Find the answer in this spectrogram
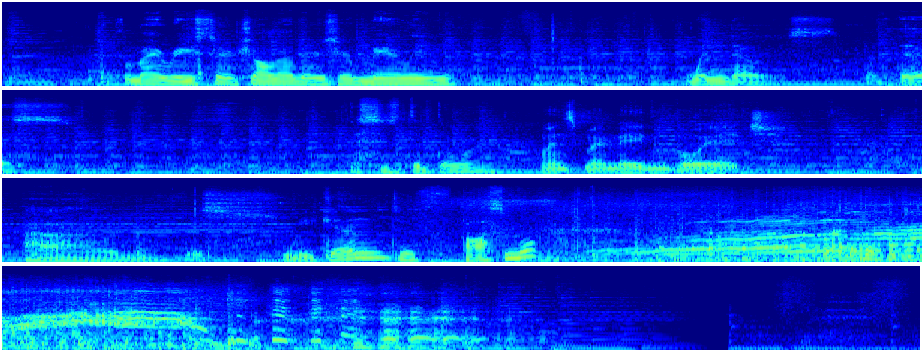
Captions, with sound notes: - For my research all others are merely windows, but this, this is the door. - When's my maiden voyage? - This weekend if possible. (all drum on table) (all laughing)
